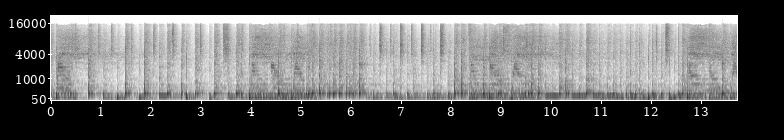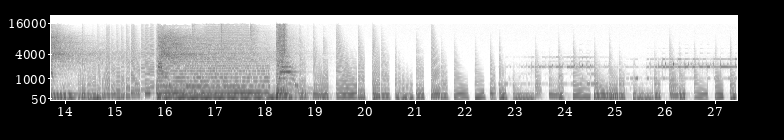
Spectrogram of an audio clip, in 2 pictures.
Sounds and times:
Guitar: 0.0 - 0.8, 3.9 - 6.4, 8.3 - 10.0, 12.6 - 14.8, 15.8 - 19.2, 22.6 - 27.4
Snare drum: 0.0 - 14.0, 18.2 - 18.7
Drum kit: 0.0 - 19.4.

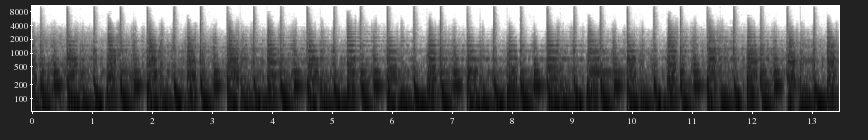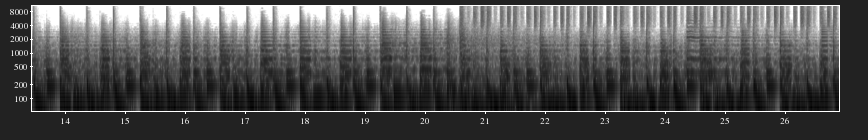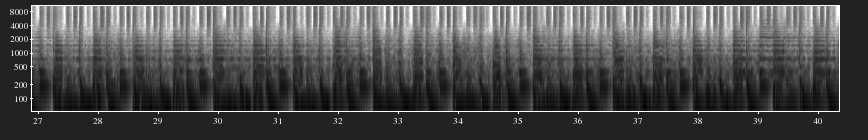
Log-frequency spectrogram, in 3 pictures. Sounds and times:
Trance music: 0.0 - 40.3.

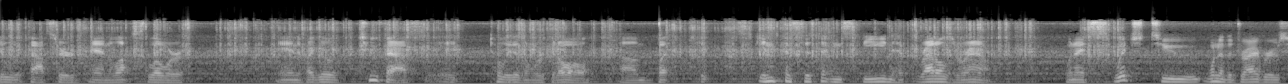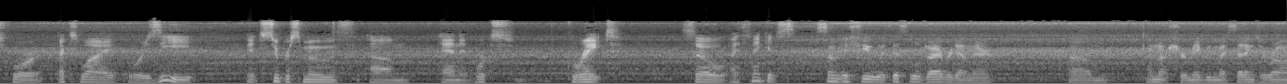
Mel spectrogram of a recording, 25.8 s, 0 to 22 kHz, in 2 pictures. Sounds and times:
Speech: 0.0 - 1.9, 2.8 - 10.0, 10.7 - 22.9, 23.6 - 25.7
Rattle: 0.0 - 11.3.

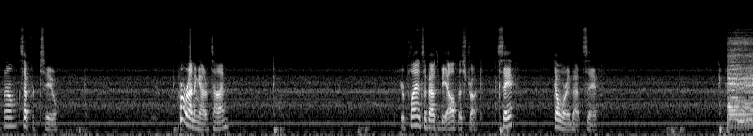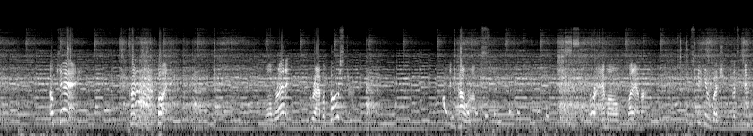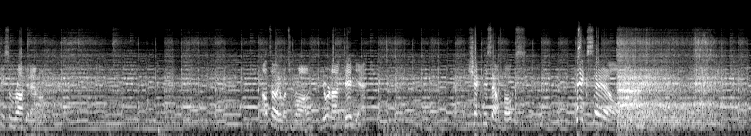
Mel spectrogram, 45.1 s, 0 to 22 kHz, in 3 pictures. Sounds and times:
Speech: 0.0 - 1.2, 3.6 - 4.6, 8.0 - 10.3, 11.1 - 12.0, 16.0 - 16.6, 17.7 - 18.4, 20.4 - 22.2, 23.9 - 25.4, 26.9 - 28.0, 28.9 - 31.1, 35.4 - 37.5, 39.5 - 40.6, 41.6 - 42.4.

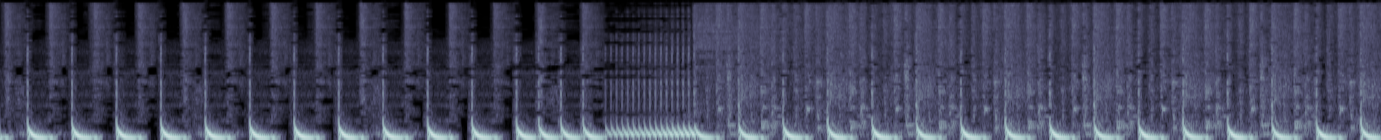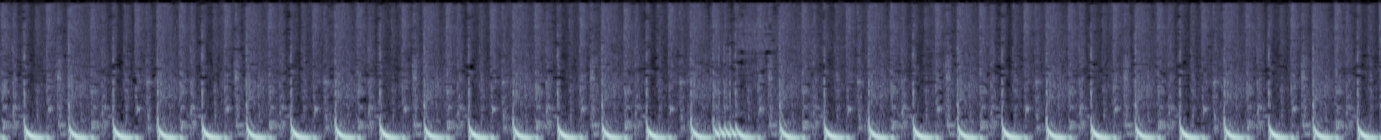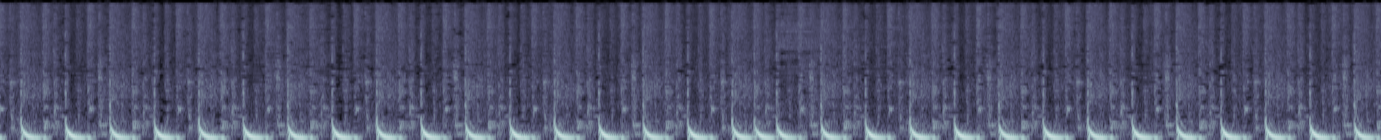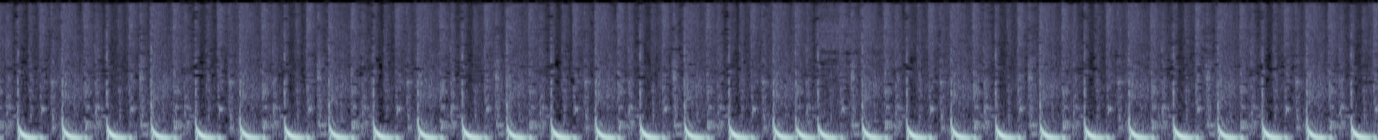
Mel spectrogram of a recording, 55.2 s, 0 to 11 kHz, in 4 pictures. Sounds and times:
Electronic music: 0.0 - 55.2.

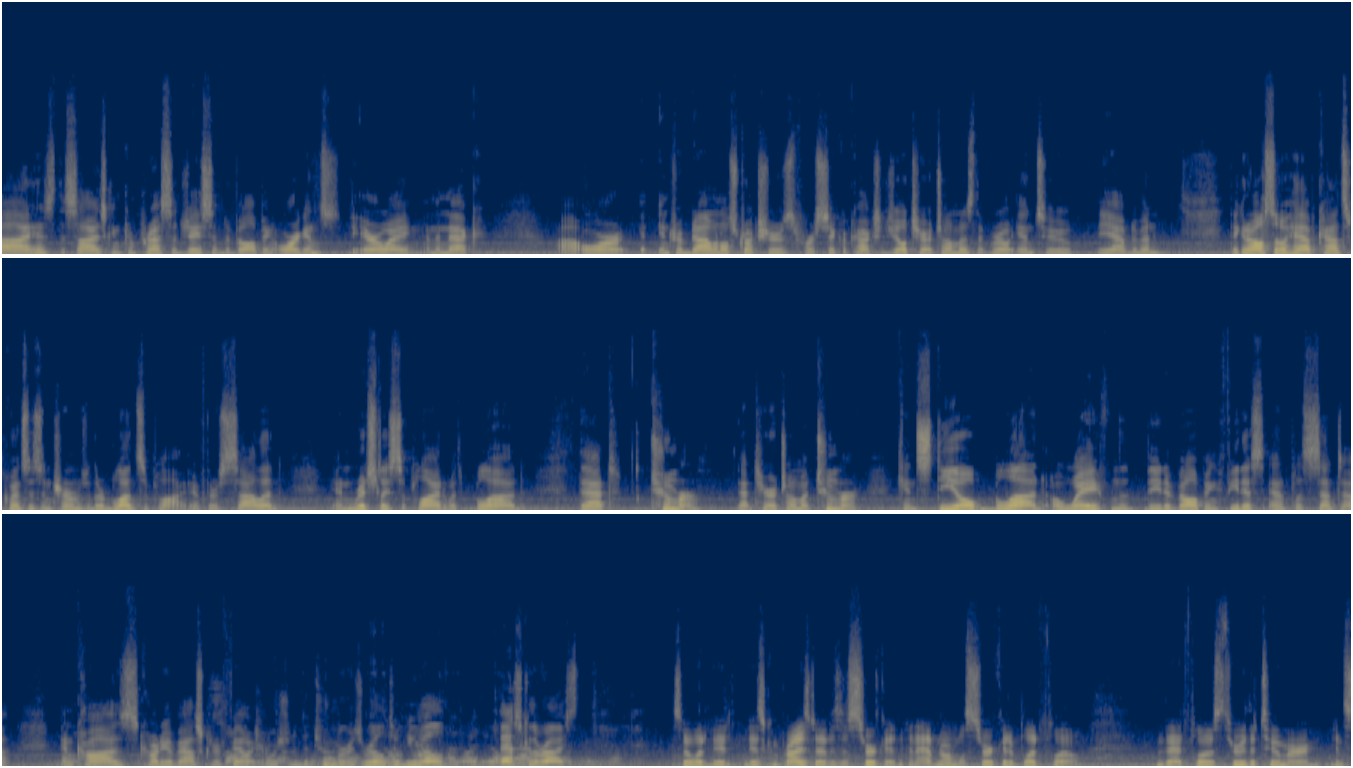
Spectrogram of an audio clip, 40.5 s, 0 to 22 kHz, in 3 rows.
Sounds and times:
Speech: 0.0 - 4.8, 5.6 - 11.7, 12.3 - 37.8, 38.5 - 40.4.

